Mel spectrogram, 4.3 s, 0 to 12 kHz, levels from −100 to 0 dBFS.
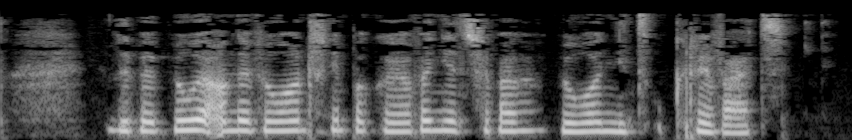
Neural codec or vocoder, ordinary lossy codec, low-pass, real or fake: none; MP3, 32 kbps; 9.9 kHz; real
